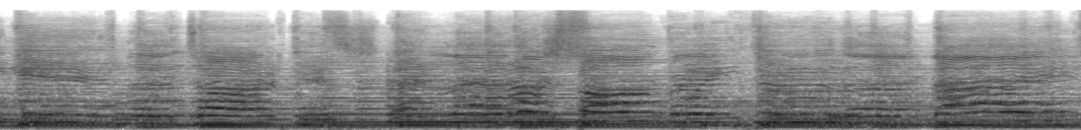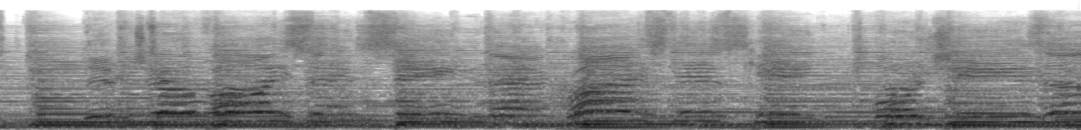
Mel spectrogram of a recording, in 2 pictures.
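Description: Church worship band playing a contemporary worship song: voices singing the melody over strummed acoustic guitar and steady chords.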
